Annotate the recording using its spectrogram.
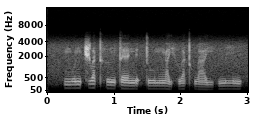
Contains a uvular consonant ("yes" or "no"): no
